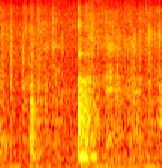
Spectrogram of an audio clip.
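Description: Leafy greens (shak) frying in a pan, a soft sizzle with a few sharp stirring scrapes, one louder clatter midway, close and quiet.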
